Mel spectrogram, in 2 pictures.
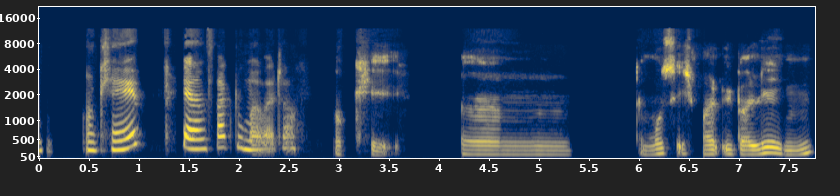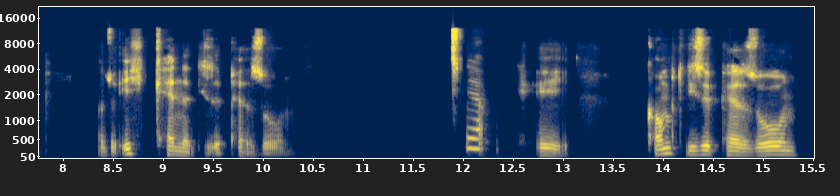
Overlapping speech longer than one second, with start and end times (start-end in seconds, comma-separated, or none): none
